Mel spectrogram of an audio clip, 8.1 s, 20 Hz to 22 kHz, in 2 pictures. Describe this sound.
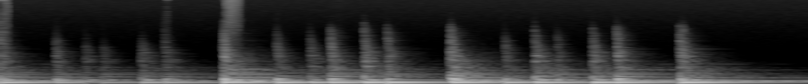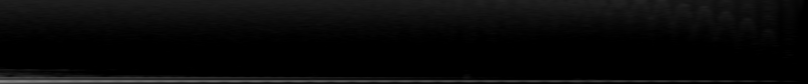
Music > Solo percussion
mid low-tom loose beat 2 12 inch Sonor Force 3007 Maple Rack
tomdrum, maple, drum, real, wood, drums, beat, quality, med-tom, oneshot, flam, toms, roll, kit, percussion, Medium-Tom, drumkit, recording, perc, loop, Tom, realdrum, acoustic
